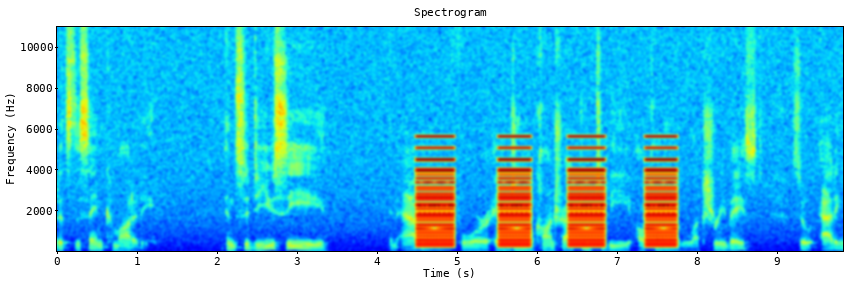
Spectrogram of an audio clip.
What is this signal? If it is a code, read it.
Train horn signal, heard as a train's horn, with speech in English. 4 short. On North American railways: a request for a signal to be given or repeated.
